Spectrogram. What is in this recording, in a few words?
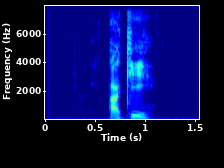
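over around here, Spanish, male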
